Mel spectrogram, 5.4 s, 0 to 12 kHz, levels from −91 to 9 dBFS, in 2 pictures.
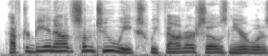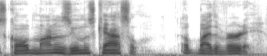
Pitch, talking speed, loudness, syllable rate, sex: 150 Hz, 215 wpm, -17 LUFS, 6.0 syllables/s, male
